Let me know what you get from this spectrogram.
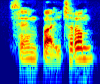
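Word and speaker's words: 先輩: 뭡니까 동그랗게 반타 금으로 해서 동그랗게 붙는 거 센빠이처럼 했던게 원래 그겁니다 요거는 그렇죠 심 발음의 신 배는 하이 신배가 아니라 우리말로 걱정이잖아요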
